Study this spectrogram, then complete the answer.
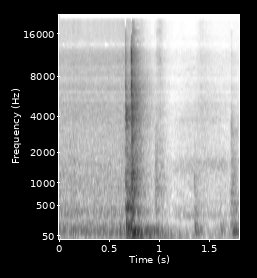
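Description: A wheelhouse door on a 2021 Jeanneau Merry Fisher 795 Marlin boat slides shut in one firm, fairly close thud, followed by a couple of faint softer knocks in a quiet cabin.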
